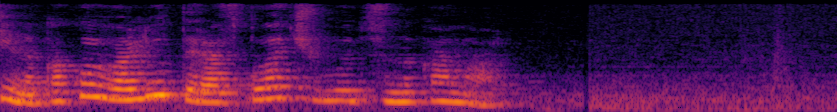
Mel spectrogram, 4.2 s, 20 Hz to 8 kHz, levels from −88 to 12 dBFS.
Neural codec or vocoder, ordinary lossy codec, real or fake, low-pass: none; MP3, 64 kbps; real; 7.2 kHz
